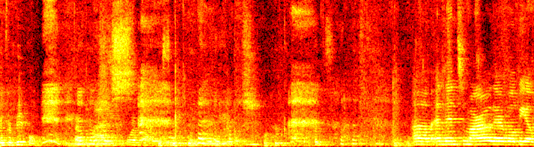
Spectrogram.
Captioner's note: laughs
